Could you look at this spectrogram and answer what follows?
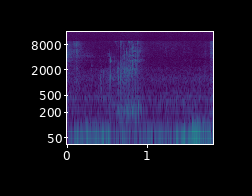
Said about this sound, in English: I did not like that slurp. The really slurp gives it like a feel. It gives the listener a feel like they're here with us.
